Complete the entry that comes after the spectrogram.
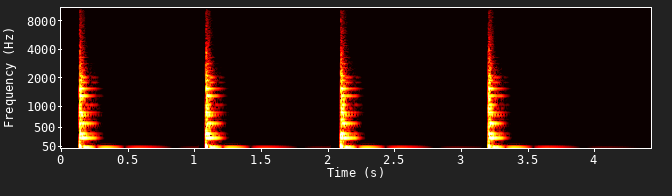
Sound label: electr snare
